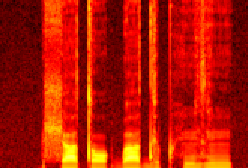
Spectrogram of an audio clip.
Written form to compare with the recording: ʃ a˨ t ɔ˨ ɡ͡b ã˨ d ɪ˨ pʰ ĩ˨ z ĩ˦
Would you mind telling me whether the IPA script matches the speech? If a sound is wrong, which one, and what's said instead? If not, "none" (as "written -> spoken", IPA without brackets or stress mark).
ã˨ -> a˨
